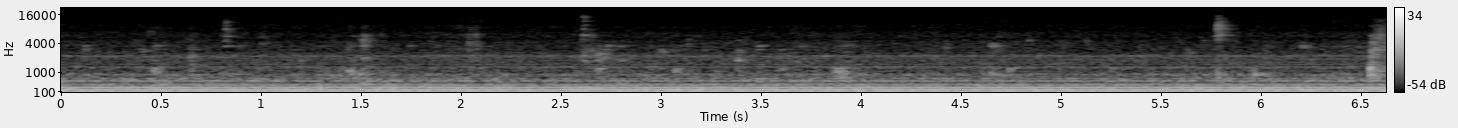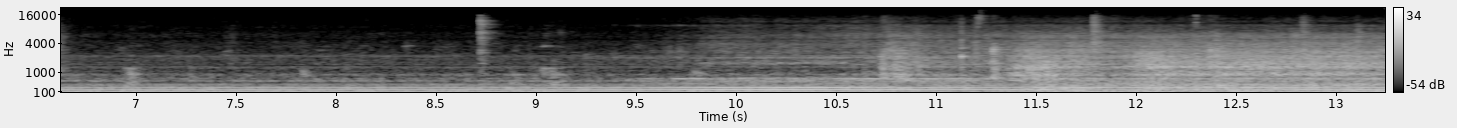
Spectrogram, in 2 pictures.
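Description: Steady ticking about four per second over a low motor hum, a regular click during the wash whose cause isn't clear.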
